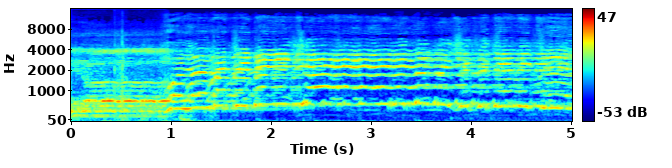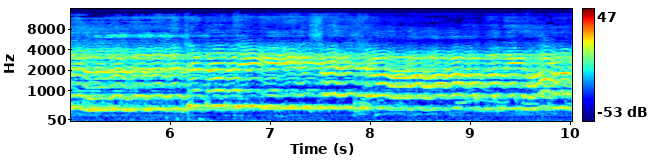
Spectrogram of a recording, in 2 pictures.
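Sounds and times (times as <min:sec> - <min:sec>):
boy chanting a lament: 0:00.0 - 0:10.0.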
